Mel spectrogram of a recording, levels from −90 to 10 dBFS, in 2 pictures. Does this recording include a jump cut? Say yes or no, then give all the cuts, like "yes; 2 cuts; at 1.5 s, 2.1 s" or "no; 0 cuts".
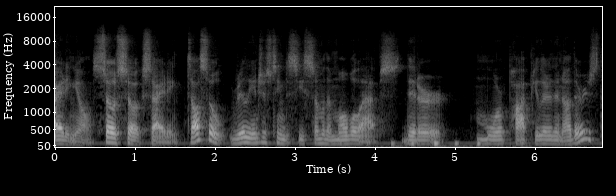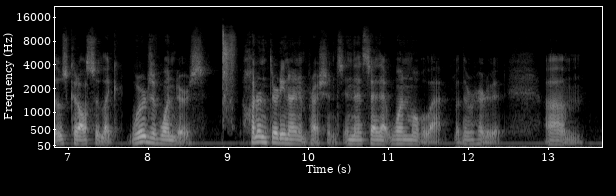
yes; 2 cuts; at 9.1 s, 11.8 s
